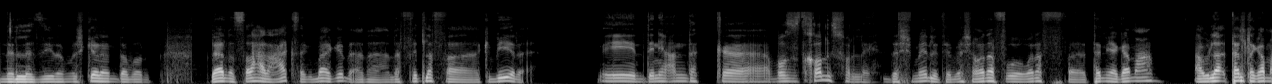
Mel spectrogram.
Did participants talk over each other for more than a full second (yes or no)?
no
